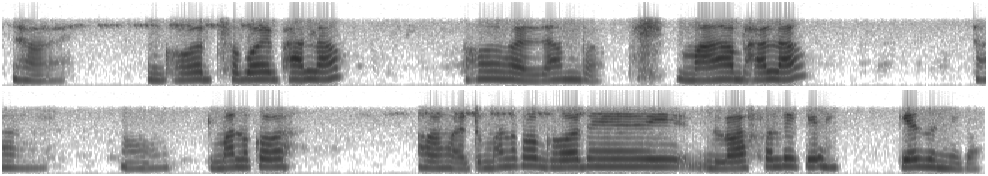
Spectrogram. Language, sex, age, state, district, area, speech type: Assamese, female, 30-45, Assam, Dibrugarh, rural, conversation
